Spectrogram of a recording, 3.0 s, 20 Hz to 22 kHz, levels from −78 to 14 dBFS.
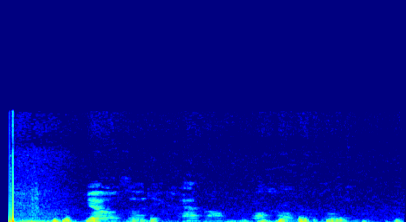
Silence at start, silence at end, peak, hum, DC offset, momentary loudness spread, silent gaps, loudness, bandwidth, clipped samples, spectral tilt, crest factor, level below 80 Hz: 0.05 s; 0 s; 0 dBFS; none; under 0.1%; 16 LU; none; -32 LUFS; 11.5 kHz; under 0.1%; -6.5 dB/octave; 30 dB; -38 dBFS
